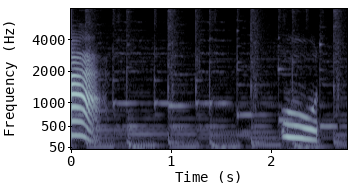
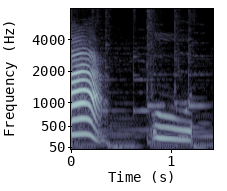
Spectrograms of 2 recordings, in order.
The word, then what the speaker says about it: อูฐ: ตัว สะกด แม่ กด ที่ มี ฐ ฐาน เป็น ตัว สะกด ออก เสียง เป็น เสียง ด เด็ก ได้ แก่ คำ ว่า อูฐ อ่าน ว่า อูฐ อ่าน ว่า ประเสริฐ อ่าน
